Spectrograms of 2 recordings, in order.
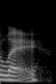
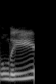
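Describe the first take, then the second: First: The vowel sounds like the one in 'say'. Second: The vowel sounds like the one in 'see'. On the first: "is it Lee or Lay?" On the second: "is it Lee or Lay?"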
